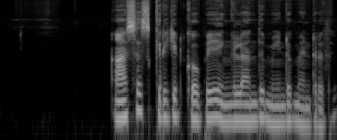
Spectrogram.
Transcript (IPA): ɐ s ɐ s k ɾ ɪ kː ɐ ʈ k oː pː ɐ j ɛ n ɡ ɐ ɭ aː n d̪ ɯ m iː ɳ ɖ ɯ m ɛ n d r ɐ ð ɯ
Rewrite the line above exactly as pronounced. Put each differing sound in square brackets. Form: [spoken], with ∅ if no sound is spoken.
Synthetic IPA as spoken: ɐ s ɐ s k ɾ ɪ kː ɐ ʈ k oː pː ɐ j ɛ [ŋ] ɡ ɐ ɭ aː n d̪ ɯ m iː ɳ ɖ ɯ m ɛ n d r ɐ ð ɯ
